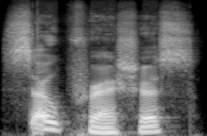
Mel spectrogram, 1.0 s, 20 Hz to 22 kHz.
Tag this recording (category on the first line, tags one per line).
Speech > Solo speech
Male
U67
reaction
Man
Vocal
Mid-20s
NPC
talk
Neumann
singletake
Human
affectionate
Tascam
Single-take
Video-game
dialogue
Voice-acting
FR-AV2
oneshot
voice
